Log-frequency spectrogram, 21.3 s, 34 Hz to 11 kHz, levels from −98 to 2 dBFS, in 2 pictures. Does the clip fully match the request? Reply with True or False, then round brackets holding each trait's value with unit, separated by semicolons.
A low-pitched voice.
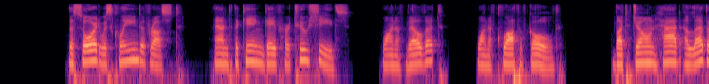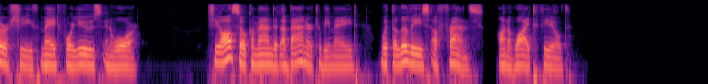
True (130 Hz)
